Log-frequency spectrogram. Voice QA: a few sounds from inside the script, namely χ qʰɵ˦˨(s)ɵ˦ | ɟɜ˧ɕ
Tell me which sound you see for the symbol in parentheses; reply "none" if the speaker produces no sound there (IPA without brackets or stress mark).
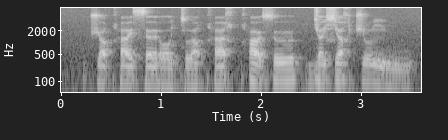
s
